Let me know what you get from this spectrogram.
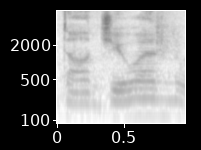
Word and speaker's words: Don Juan: Also, remember, Byron will begin book 3 of Don Juan, which I'm not mispronouncing, with the words, Hail, Muse, etc.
